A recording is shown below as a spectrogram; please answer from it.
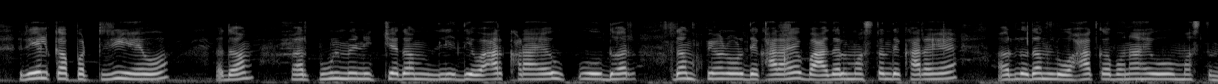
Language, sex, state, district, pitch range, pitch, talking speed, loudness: Hindi, male, Chhattisgarh, Balrampur, 235-255 Hz, 245 Hz, 165 wpm, -24 LUFS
